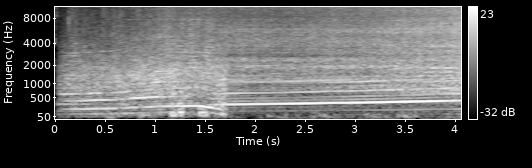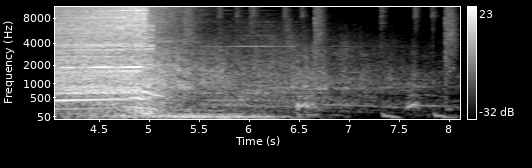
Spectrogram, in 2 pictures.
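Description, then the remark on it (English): A McLaren Elva sports car engine roars, its pitch climbing steadily through a long rev for several seconds before cutting off abruptly and settling into a low, fading rumble. “Paired back, honed and highly advanced, the Elva is the lightest road car that McLaren Automotive has ever made.”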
